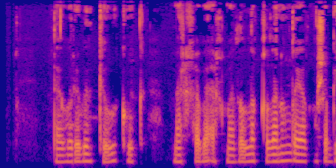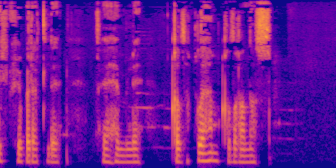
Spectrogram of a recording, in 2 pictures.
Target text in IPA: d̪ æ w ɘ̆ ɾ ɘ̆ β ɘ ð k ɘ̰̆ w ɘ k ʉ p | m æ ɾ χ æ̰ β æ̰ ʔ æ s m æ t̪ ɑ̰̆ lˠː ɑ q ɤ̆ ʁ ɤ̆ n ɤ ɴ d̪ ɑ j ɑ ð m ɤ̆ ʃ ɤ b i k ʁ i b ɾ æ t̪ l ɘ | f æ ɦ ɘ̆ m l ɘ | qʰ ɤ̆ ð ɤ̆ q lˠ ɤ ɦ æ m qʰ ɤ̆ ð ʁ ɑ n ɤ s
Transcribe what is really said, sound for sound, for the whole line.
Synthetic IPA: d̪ æ w ɘ̆ ɾ ɘ̆ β ɘ ð k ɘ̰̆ w ɘ k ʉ k | m æ ɾ χ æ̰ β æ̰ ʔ æ χ m æ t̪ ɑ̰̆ lˠː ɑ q ɤ̆ ð ɤ̆ n ɤ ɴ d̪ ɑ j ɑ ð m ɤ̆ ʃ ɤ b i k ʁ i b ɾ æ t̪ l ɘ | f æ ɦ ɘ̆ m l ɘ | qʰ ɤ̆ ð ɤ̆ q lˠ ɤ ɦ æ m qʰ ɤ̆ ð ʁ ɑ n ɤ s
